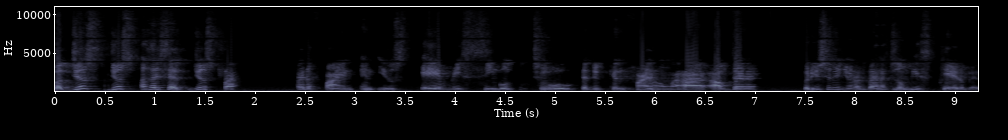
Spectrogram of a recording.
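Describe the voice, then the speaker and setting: This man talks at a fairly quick speed. His pitch is high and his intonation lively. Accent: non-native. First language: not English. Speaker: real estate photographer. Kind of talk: interview. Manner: halting, frequent repetitions.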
